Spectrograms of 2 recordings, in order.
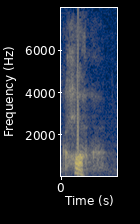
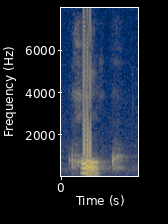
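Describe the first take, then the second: First: The name is said with a German pronunciation. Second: The name is said with an anglicized pronunciation. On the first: This is how the name is said in its original language. The speaker calls it right. "pronounces it the correct way" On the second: This is how most people say the name today. The speaker calls it wrong. "is the way it is pronounced now, but that's incorrect"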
